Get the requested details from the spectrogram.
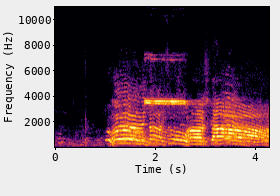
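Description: A man shouts loudly close by.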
